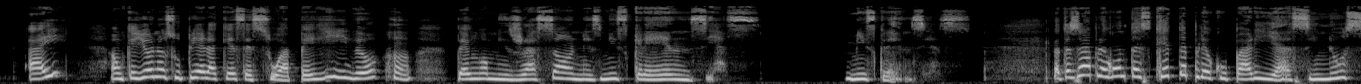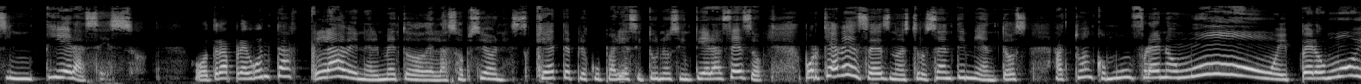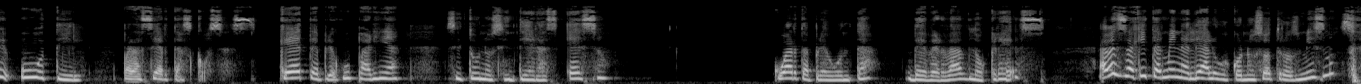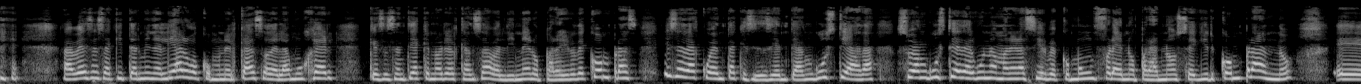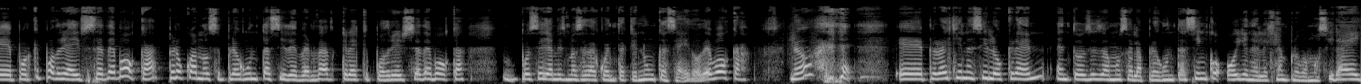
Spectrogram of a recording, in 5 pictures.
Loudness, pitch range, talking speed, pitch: -20 LUFS, 230-295 Hz, 165 wpm, 255 Hz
